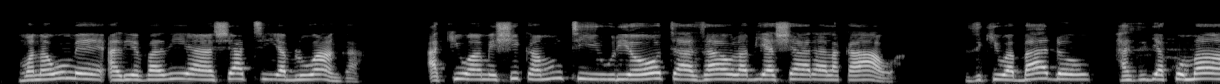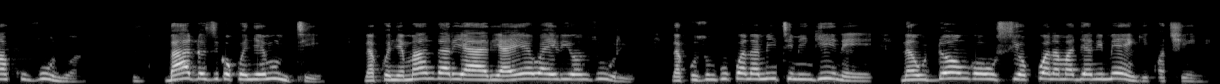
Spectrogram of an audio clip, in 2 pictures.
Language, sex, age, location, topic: Swahili, female, 25-35, Dar es Salaam, agriculture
